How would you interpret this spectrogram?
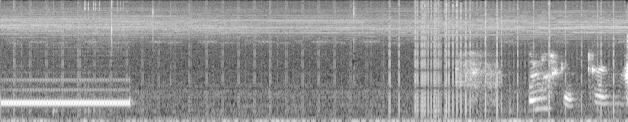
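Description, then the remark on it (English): A steady electronic telephone tone sounds for about a second as a phone call is placed, then cuts to quiet line hiss. A short crackling burst follows before a voice picks up and starts talking. “Calling.”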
